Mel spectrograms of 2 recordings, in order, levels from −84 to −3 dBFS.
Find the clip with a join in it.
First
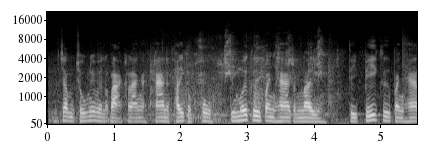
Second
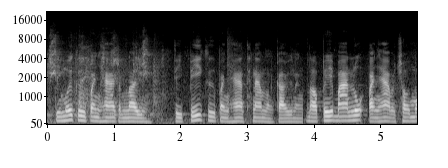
first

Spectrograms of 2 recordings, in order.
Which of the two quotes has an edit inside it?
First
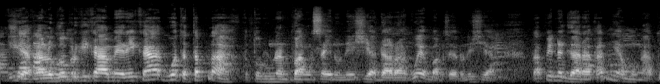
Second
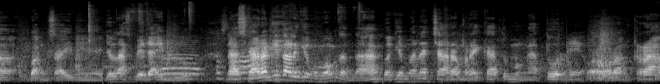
second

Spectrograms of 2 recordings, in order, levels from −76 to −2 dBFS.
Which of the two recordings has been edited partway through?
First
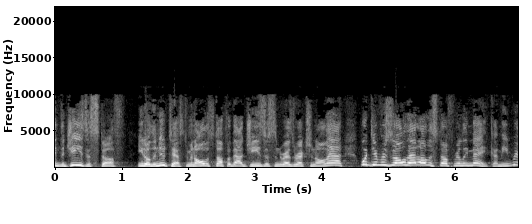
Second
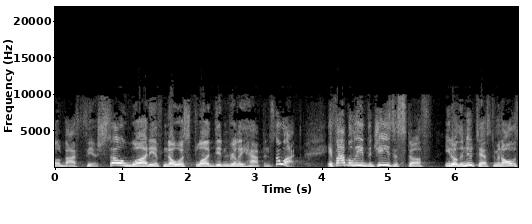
second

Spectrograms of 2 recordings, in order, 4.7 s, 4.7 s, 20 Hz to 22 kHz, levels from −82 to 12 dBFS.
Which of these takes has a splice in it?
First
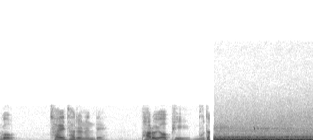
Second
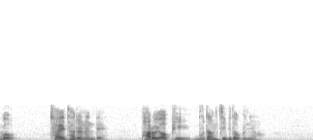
second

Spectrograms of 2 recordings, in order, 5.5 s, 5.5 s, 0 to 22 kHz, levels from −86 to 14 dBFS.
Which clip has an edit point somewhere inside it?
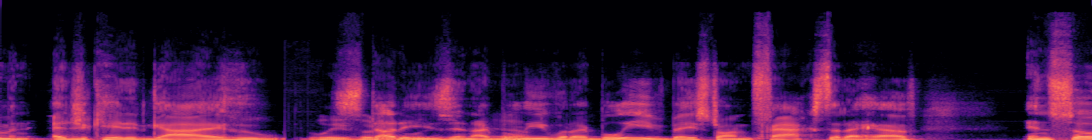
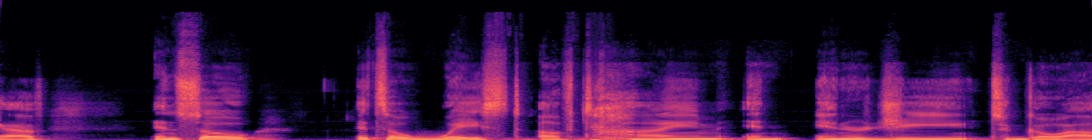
first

